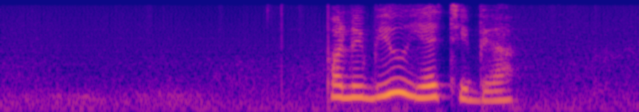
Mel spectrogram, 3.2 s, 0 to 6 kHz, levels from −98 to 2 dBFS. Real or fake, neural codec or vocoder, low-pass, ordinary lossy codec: fake; codec, 16 kHz, 0.5 kbps, X-Codec, HuBERT features, trained on LibriSpeech; 5.4 kHz; none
